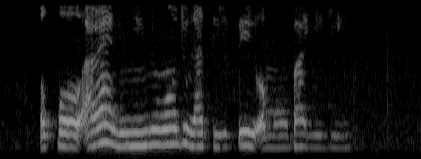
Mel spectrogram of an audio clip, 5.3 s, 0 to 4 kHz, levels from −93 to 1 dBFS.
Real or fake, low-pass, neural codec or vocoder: fake; 3.6 kHz; vocoder, 44.1 kHz, 128 mel bands every 512 samples, BigVGAN v2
